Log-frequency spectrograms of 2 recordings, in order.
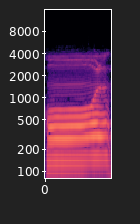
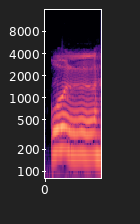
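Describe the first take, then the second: First: The word is said slowly and drawn out. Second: The word is said crisply without lingering. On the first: The speaker calls it wrong. "jangan lambat jadi qul, itu tak mau" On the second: The speaker calls it right. "Dia mesti sempurna saja qul itu terus masuk hal"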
